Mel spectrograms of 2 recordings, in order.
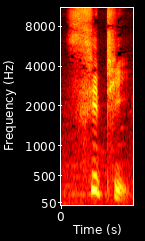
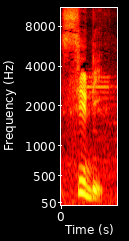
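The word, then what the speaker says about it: city: যেমন আমি যদি কয়েকটা উদাহরণ বলি, যেমন সিটি, সিটি, কিন্তু আমেরিকান অ্যাকসেন্টে এটার উচ্চারণ হবে সিডি, সিডি, অর্থাৎ শহর।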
